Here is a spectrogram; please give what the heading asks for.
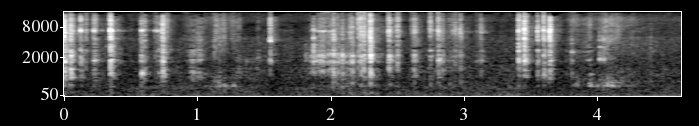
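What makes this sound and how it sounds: A utility knife blade shaves a large, solid, beige bar of dry laundry soap. The result is a quick series of crisp, bright scraping clicks and crackles, each stopping dry and short, with brief denser bursts of shaving in between.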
